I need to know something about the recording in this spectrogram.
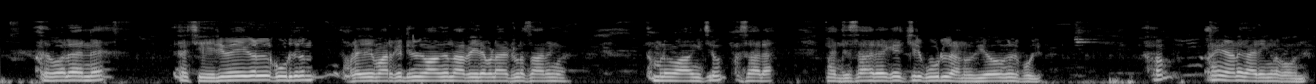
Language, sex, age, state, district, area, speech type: Malayalam, male, 45-60, Kerala, Alappuzha, rural, spontaneous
